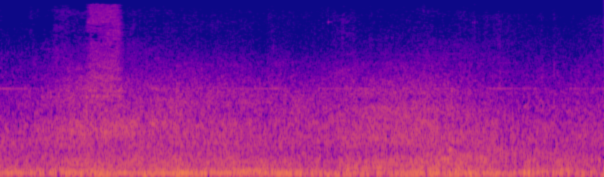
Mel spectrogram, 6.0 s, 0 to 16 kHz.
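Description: The engine of an old 1999 Volvo city bus idling at a stop, a steady low hum, with a short hiss about a second in.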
